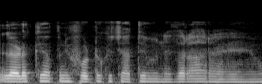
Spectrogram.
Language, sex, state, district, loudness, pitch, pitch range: Hindi, male, Bihar, Samastipur, -21 LUFS, 130 Hz, 125-135 Hz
